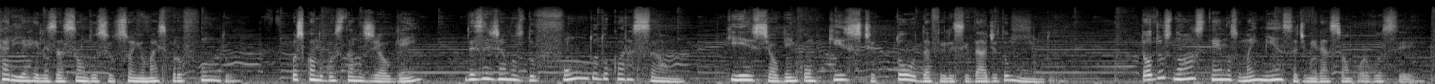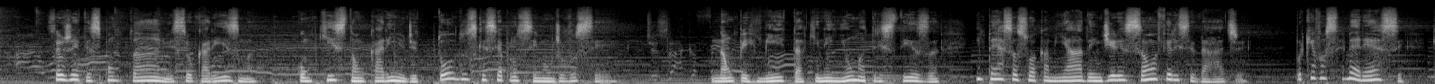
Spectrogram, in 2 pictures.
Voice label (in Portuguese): aniversario CUNHADA FEM, telemensagem aniversario cunhada cunhado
